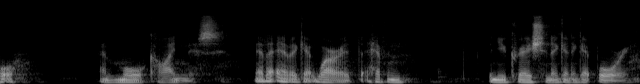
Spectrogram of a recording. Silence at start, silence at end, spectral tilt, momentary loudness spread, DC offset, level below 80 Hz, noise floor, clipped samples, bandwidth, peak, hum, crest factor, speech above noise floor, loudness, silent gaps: 0 s; 0 s; -5.5 dB/octave; 10 LU; under 0.1%; -74 dBFS; -70 dBFS; under 0.1%; 10.5 kHz; -16 dBFS; none; 18 dB; 37 dB; -33 LUFS; none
